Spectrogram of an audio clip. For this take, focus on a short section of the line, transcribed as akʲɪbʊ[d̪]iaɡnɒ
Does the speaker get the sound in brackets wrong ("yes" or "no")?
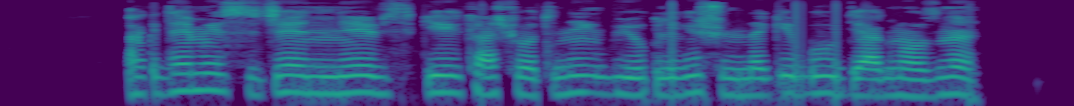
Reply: no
